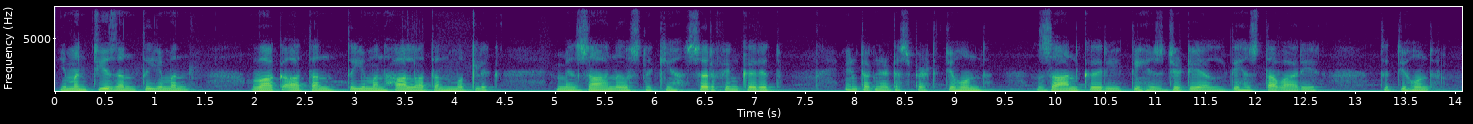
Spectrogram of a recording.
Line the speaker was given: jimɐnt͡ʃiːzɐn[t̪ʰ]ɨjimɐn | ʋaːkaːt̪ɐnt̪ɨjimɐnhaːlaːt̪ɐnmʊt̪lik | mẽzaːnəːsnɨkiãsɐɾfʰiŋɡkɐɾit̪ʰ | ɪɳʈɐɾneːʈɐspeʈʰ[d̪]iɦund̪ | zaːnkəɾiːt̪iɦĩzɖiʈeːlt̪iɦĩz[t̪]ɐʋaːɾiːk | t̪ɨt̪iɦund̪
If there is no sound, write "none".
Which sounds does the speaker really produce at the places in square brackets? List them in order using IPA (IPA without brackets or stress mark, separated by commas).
t̪, t̪, t̪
